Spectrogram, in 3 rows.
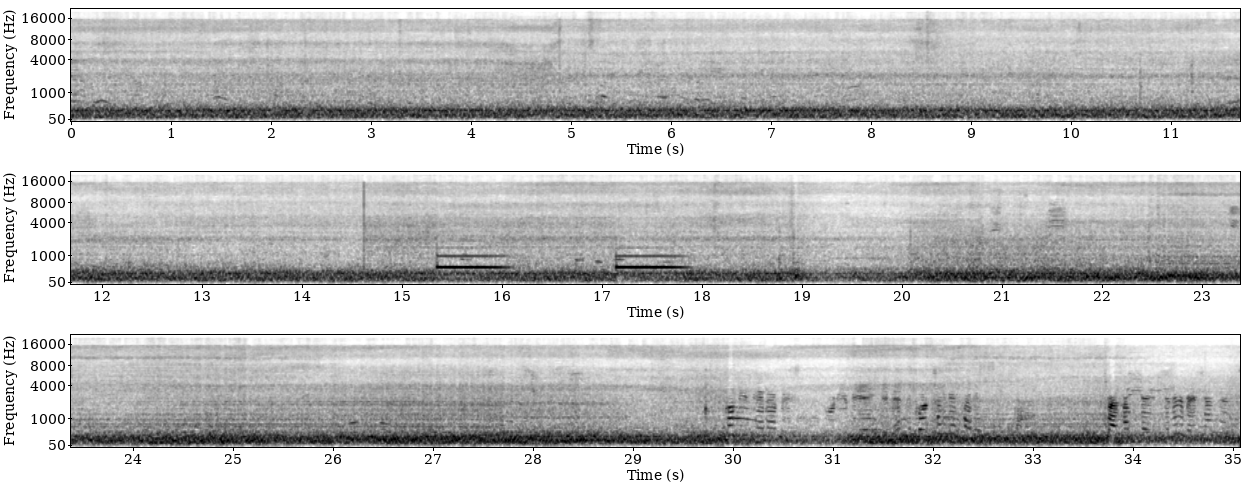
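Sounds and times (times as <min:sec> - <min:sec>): airplane cabin rumble: 0:08.3 - 0:35.0
chime tones: 0:15.4 - 0:16.2, 0:17.2 - 0:18.0.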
